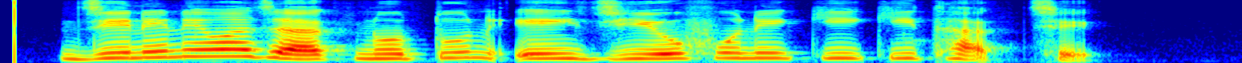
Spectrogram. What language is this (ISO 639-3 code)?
ben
